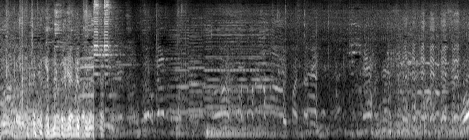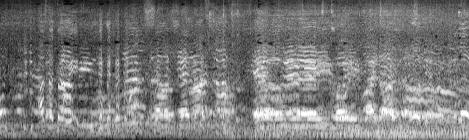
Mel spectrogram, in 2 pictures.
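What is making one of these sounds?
A group of men and women sing together loudly outdoors.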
